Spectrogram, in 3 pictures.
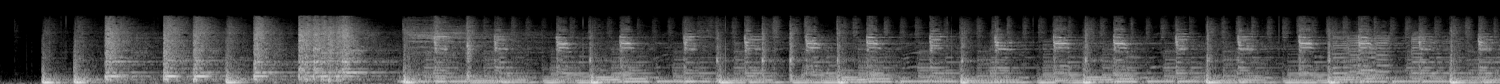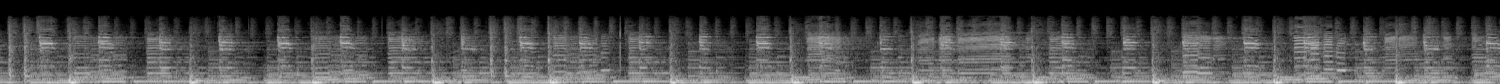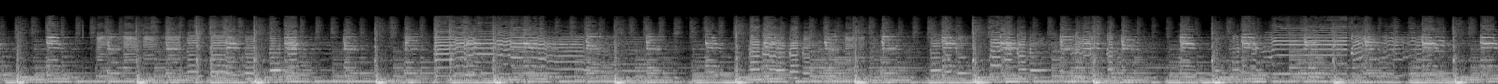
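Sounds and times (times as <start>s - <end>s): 
reggae limbo music: 0.1s - 44.9s.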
